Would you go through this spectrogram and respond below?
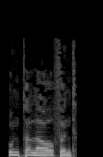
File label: "unterlaufend", German; adjectives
